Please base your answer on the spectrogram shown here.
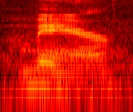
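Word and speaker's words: Mayr: Brent Mayor. M A Y R. Pronounced like the mayor of Houston without the O.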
